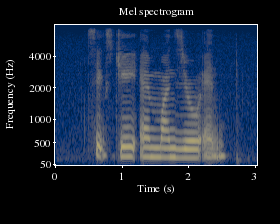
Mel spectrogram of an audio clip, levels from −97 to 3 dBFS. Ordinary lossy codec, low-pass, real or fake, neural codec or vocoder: AAC, 32 kbps; 7.2 kHz; real; none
